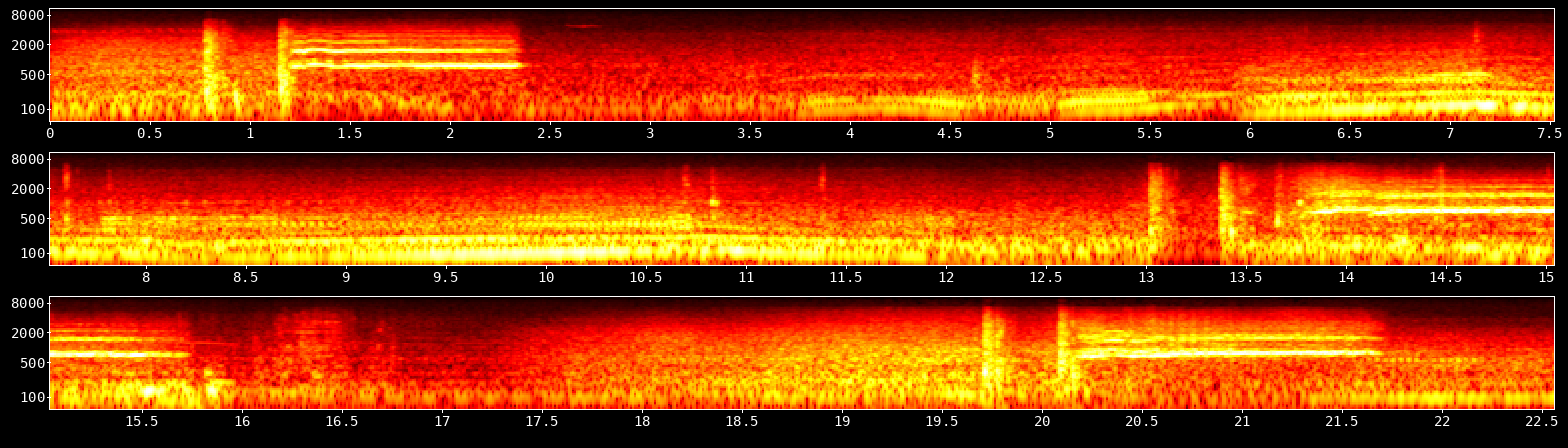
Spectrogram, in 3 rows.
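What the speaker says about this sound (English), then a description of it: "The first test was the braking test again." A car brakes hard with repeated loud tire squeals and skids, separated by a stretch of engine running and accelerating, all close and loud in a 1980 braking test.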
